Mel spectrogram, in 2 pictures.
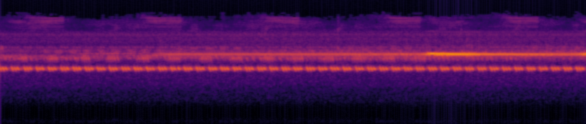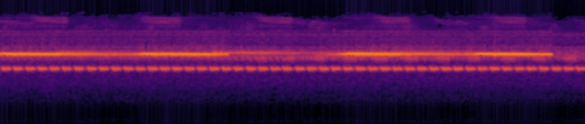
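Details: Bell cricket song. Repeated bright, ringing high trills, each lasting about a second, rise over an unbroken, evenly pulsed high-pitched insect chorus.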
